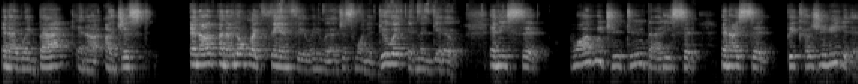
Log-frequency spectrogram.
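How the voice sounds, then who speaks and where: A woman with a medium pitch and ordinary pitch variation, somewhat breathy. Room echo can be heard. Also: moderate pace. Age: 50s. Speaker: sharing personal spiritual journey. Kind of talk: casual chat. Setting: livestream. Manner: halting.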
